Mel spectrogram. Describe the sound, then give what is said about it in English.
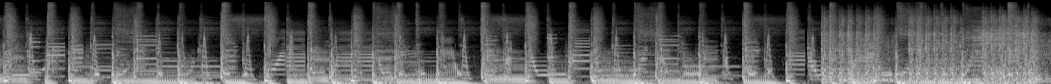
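Rifle gunfire sound effect: many loud, sharp shots crack in rapid, continuous bursts for about ten seconds, with no pauses long enough to separate the volleys. “Yes, the unmistakable rifles tell you it is time for rapid fire”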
